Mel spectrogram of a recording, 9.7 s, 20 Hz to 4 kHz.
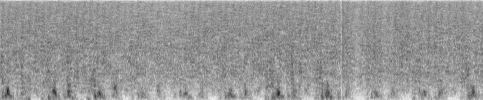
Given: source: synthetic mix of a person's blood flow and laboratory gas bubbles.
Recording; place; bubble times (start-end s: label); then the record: Doppler ultrasound of blood flow; precordium
no bubbles
From the record:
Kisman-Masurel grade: 000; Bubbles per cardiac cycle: 0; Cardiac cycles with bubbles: 0%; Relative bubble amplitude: no bubbles discernible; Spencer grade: 0 (complete lack of bubble signals)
